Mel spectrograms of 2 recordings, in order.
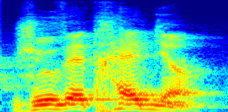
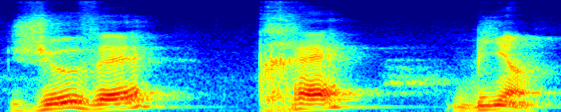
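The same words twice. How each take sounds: First: Said in the usual way. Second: "Je vais" "très" "bien" with pauses; slow spaced demo; word by word. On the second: Shown as a demonstration. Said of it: "você pode responder".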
